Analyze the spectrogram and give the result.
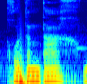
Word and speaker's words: Guten Tag: Guten Tag buat Bang Evan.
